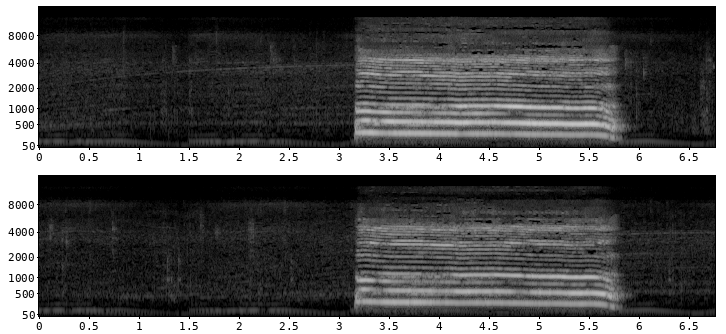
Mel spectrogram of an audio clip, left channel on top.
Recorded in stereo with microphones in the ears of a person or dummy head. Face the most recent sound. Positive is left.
turn(degrees=30)  # may be behind; listen again after turning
